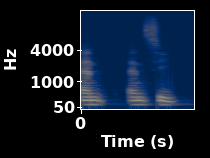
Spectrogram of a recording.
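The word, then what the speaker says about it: NCTzen: How do you pronounce it? – Oh, I know. I pronounce it NCitizen. – NCitizen. That makes sense to me. – Yeah. – As opposed to like a netizen.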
